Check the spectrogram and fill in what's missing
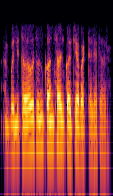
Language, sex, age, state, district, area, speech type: Goan Konkani, male, 18-30, Goa, Bardez, rural, conversation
